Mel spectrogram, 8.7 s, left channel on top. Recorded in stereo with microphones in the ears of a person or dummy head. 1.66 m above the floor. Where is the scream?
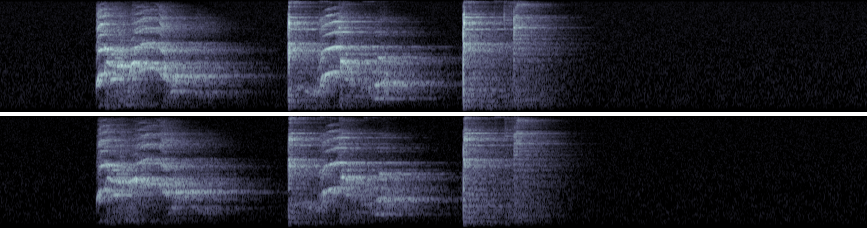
65° left (ahead or behind), 1.1 m.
